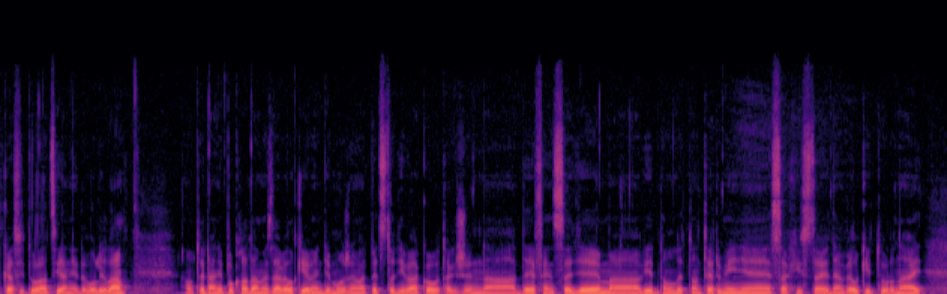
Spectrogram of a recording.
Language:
Slovak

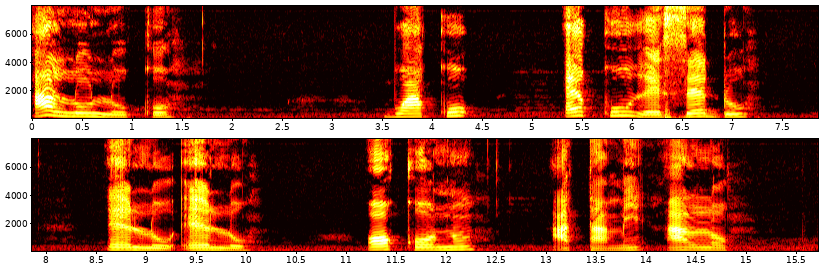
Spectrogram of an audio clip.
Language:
Ikposo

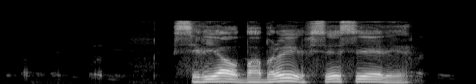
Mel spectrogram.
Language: Russian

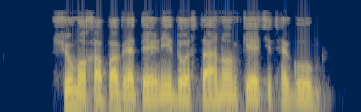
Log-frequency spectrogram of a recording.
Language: Phalura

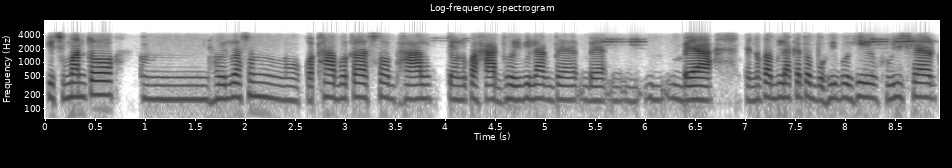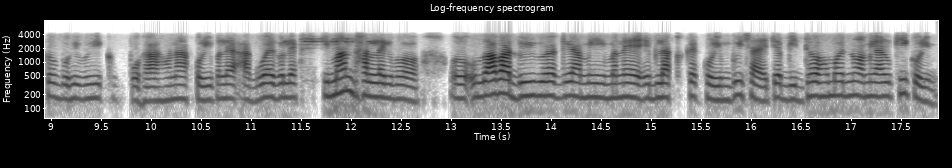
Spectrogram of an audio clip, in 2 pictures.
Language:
Assamese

